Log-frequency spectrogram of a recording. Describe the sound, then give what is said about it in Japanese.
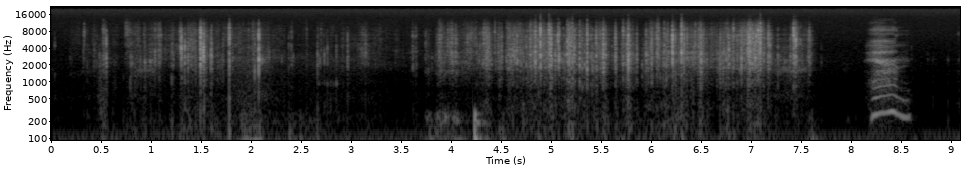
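Busy crinkling and ripping of cute gift wrapping paper for several seconds as a present containing lotion is opened, with sharp tearing bursts and rustling, ending with a brief voiced sound. “あ、なんか可愛い包装紙に入ってるね。開けていい？”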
